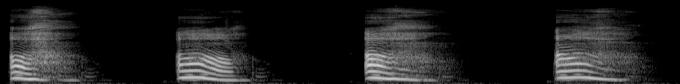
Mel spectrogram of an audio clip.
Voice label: ooh sexy female voice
